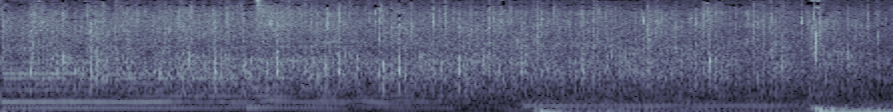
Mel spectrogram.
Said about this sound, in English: Come on, let's give God a hand clap.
